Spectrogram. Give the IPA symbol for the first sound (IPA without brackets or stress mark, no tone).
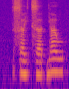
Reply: s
